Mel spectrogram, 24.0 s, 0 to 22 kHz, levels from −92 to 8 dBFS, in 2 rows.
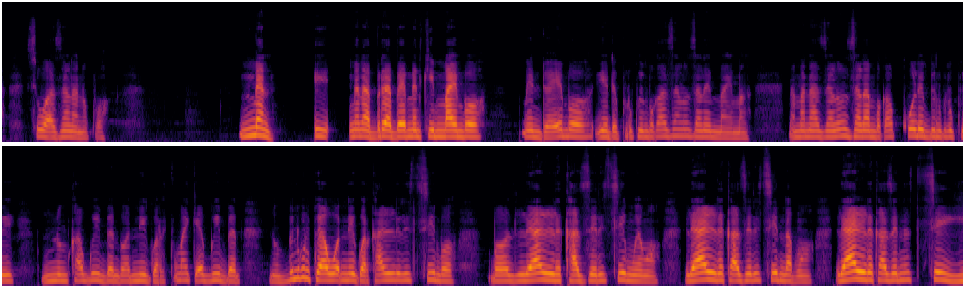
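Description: Nothing goes wrong anywhere in this bit of speech, so there's really nothing to point out.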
